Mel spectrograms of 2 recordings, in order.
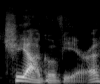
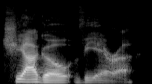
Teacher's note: in Portuguese the th sound makes a cha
